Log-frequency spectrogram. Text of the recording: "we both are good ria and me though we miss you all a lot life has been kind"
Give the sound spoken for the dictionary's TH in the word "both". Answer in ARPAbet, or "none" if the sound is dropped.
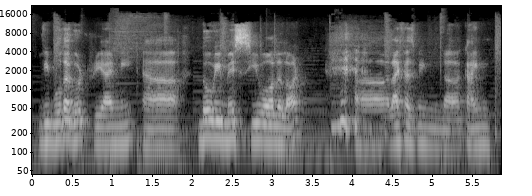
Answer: T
